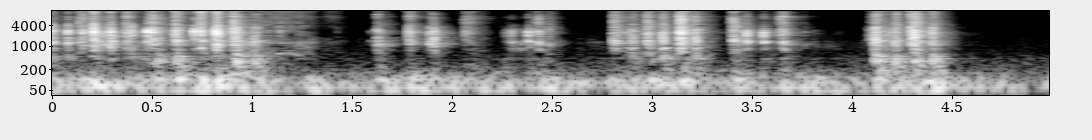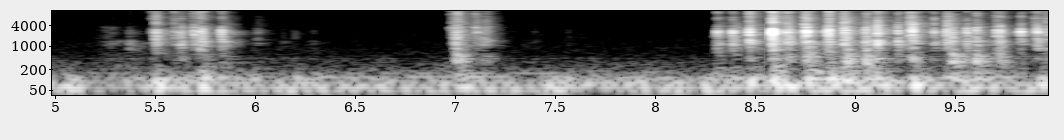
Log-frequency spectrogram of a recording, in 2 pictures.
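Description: Fingertips of both hands type continuously on a full-size backlit plastic mechanical keyboard with white plastic keycaps, while the mouse stays untouched. Bursts of quick, bright, clicky keystrokes are separated by short pauses, each hit dying away almost instantly.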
